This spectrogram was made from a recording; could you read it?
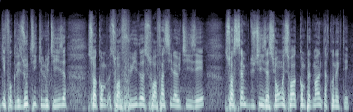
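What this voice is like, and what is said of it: Sing-song southern French accent. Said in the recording (French): “votre accent chantant. Vous venez du Sud ... cet accent”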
